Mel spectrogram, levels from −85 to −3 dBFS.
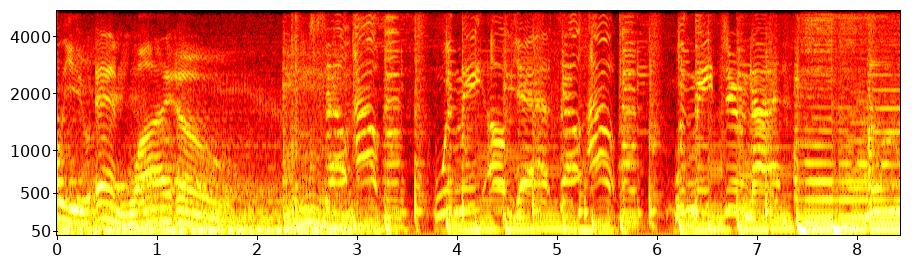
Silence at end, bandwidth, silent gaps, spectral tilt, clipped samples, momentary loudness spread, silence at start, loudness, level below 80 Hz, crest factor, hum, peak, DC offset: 0 s; 5.4 kHz; none; -7.5 dB/octave; under 0.1%; 7 LU; 0 s; -15 LUFS; -18 dBFS; 14 dB; none; 0 dBFS; 0.9%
